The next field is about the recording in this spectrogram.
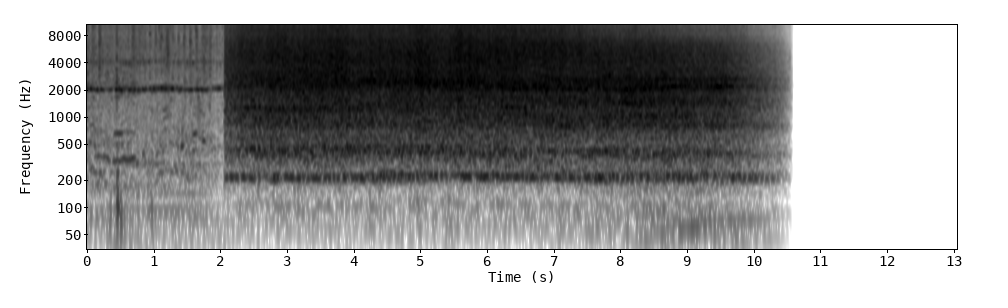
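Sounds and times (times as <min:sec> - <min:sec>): wheels rumbling on rail: 0:00.0 - 0:10.6
low motor hum: 0:02.1 - 0:10.6.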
